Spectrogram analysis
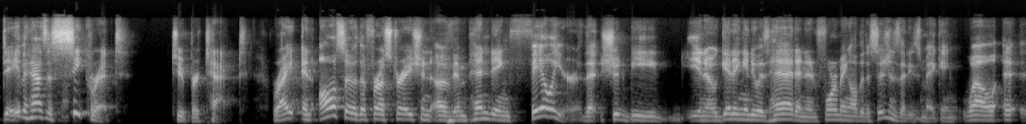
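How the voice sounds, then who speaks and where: A man's voice: fairly high pitch, fairly bright tone. A man on a podcast panel giving emphatic opinions in casual conversation, now and then swearing. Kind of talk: casual, opinionated film discussion.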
